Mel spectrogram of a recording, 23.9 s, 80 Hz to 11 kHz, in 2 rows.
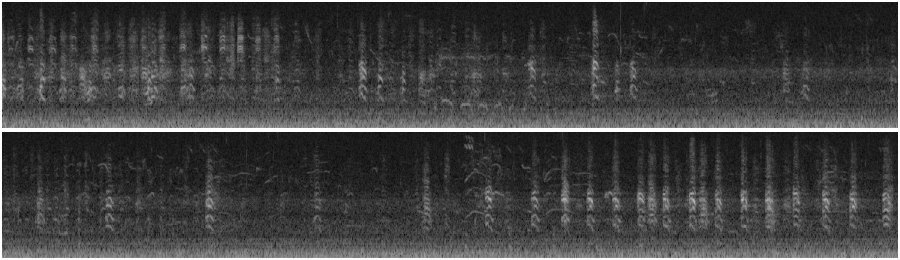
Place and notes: Dumfries, UK - whooper swan soundscape ... bag ...
whooper swan soundscape ... bag ... dpa 4060s clipped to bag to zoom f6 ... folly hide ... bird calls ... barnacle geese ... curlew ... song thrush ... moorhen ... shoveler ... great tit ... teal ... canada geese ... wigeon .... starling ... crow ... lapwing ... dunnock ... time edited unattended extended recording ...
